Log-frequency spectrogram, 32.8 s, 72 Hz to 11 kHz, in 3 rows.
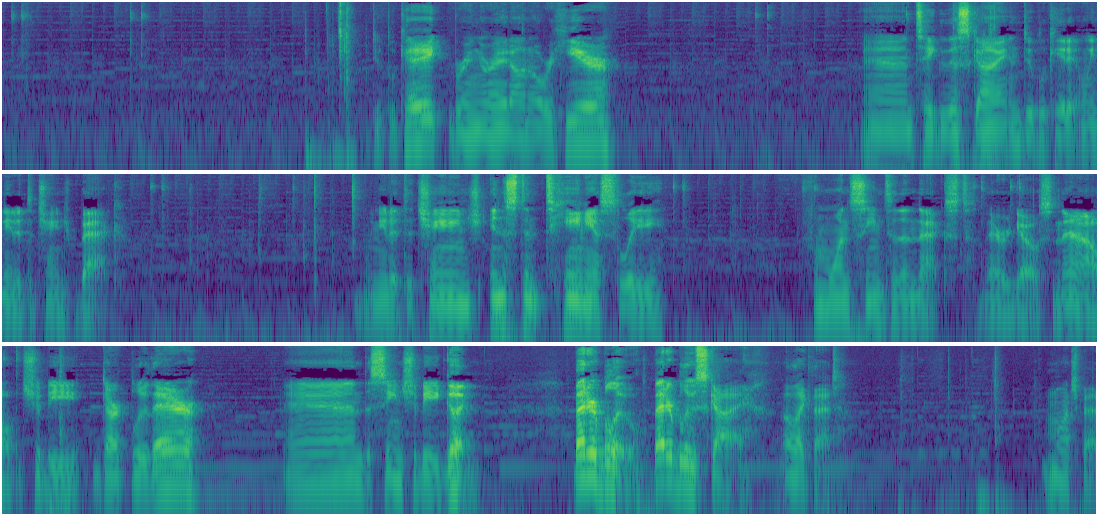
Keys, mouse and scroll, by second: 0.1 right click, 1.3 right click, 3.3 shift+d, 9.1 right click, 9.9 shift+d, 12.9-13.5 scroll up 12, 14.3-15.3 scroll up 8, 15.9 g, 19.0 right click, 19.4 g, 21.2 click, 22.0 click, 22.4 space, 31.8 space, 32.2 scroll up 1, 32.4-32.8 scroll down 32.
